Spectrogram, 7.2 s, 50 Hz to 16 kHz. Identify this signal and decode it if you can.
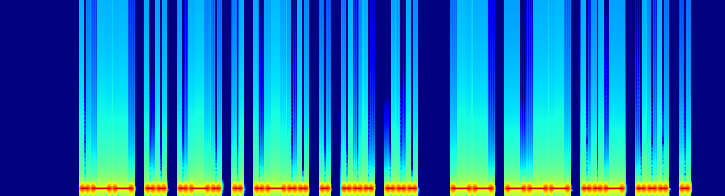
Morse code, heard as a keyed tone, about 23 wpm, 690 Hz. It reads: WIRELESS MOUSE
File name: Difficult Words with Hints - 22wpm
